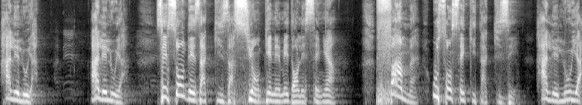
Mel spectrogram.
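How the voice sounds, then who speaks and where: A woman with a fairly low pitch and a somewhat breathy voice talks very slowly, with long, frequent pauses and lively intonation. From Angola. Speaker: guest preacher. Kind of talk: sermon. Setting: church convention.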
